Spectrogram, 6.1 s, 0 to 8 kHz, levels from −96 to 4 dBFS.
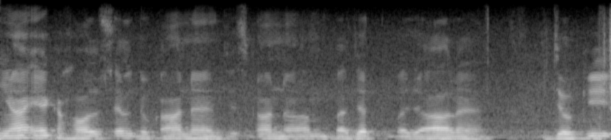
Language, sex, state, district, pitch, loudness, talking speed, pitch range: Hindi, male, Bihar, West Champaran, 120 Hz, -19 LUFS, 120 wpm, 115-125 Hz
